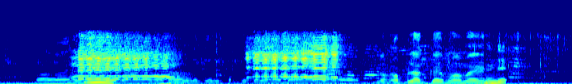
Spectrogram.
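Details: Pet goat described as playful and pesky, giving two long wavering bleats, each about a second, rich in bright harmonics, with fainter lower bleating sounds and background voices following.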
